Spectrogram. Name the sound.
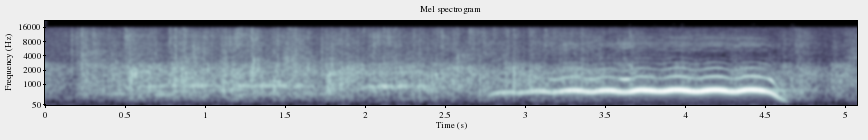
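audience applause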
